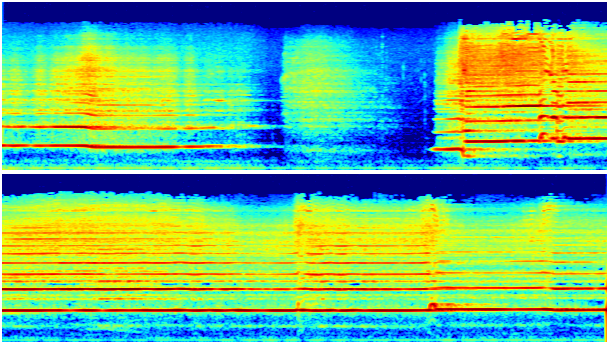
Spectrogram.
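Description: Music: a slow solo melody of long held notes on a flute-like wind instrument. One note fades out about two seconds in, and after a couple of seconds of silence a new note slides up and is held.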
